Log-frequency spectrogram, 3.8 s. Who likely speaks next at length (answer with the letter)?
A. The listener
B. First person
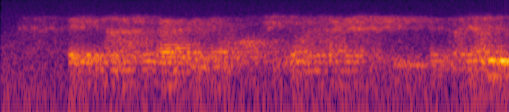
A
